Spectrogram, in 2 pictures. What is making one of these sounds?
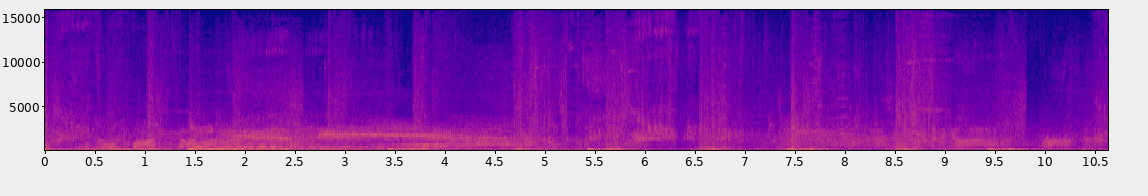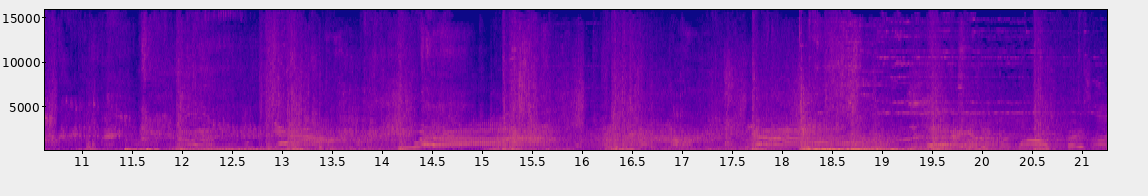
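Rat creatures squeal and screech shrilly.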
